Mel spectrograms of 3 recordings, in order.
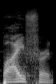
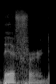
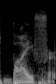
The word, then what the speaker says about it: Byford: It's pronounced Byford, actually. It's not Bifford. It's Byford.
